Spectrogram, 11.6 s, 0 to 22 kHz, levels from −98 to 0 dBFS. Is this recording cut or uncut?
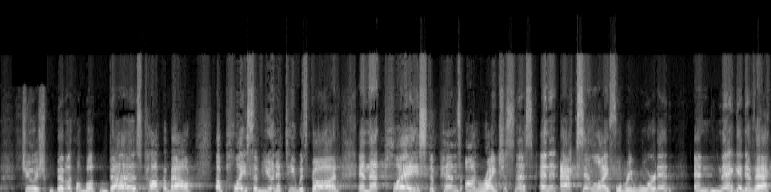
cut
